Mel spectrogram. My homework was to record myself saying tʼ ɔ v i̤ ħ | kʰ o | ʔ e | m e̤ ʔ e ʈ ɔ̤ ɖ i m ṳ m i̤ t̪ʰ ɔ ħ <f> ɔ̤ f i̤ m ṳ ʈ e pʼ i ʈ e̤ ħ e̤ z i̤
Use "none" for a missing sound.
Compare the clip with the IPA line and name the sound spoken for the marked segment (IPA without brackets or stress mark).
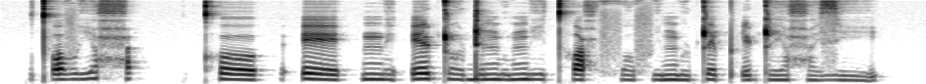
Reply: f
